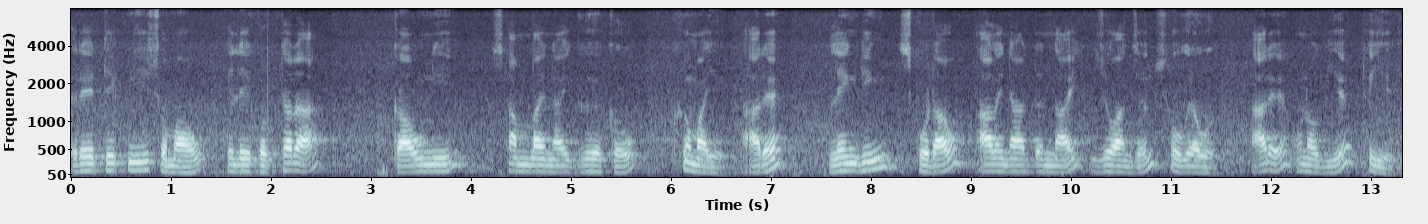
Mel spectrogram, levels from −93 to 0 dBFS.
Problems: none marked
